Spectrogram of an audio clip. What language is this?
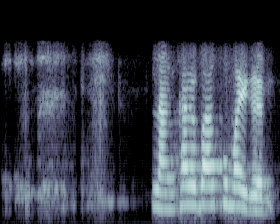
Bodo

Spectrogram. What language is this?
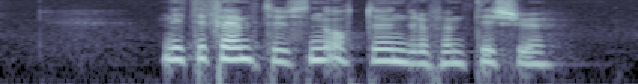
Norwegian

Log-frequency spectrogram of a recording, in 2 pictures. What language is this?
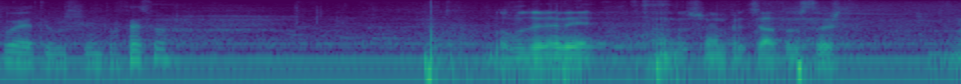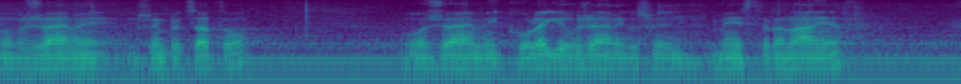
Bulgarian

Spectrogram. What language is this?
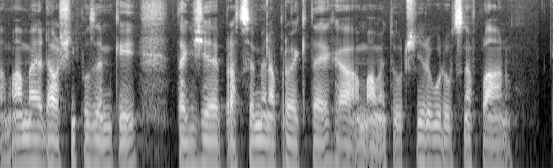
Czech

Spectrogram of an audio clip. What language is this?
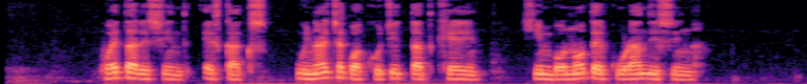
Western Highland Purepecha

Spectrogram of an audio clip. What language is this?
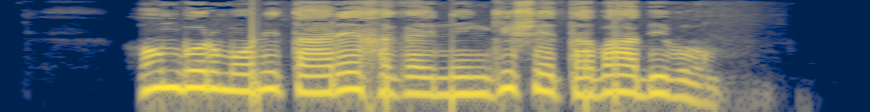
Gawar-Bati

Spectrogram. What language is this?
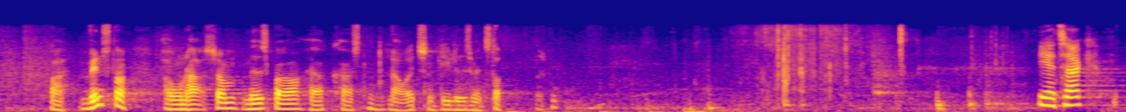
Danish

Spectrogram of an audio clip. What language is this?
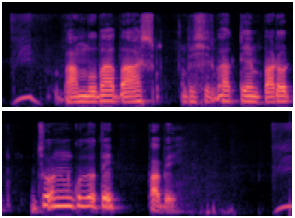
Bangla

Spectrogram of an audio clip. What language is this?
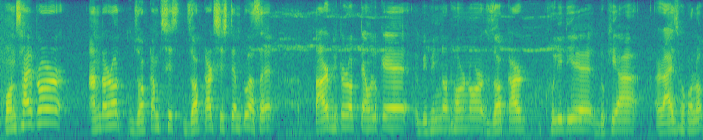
Assamese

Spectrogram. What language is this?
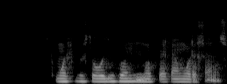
Pashto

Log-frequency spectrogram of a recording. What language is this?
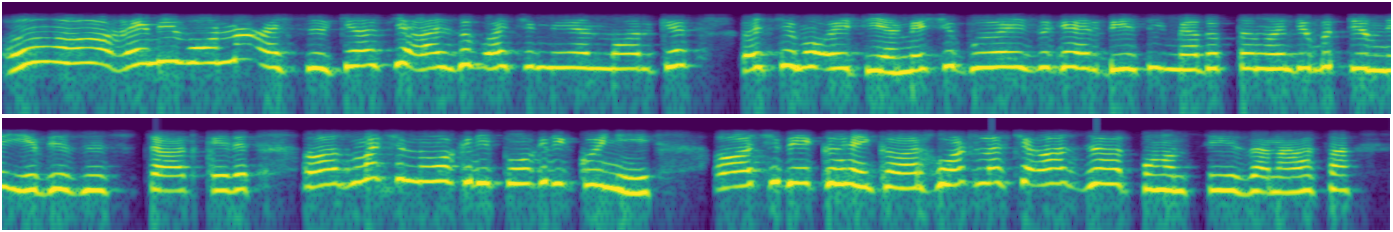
Kashmiri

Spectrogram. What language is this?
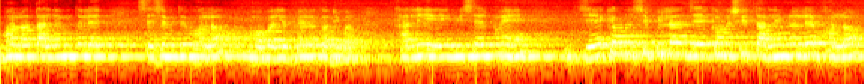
Odia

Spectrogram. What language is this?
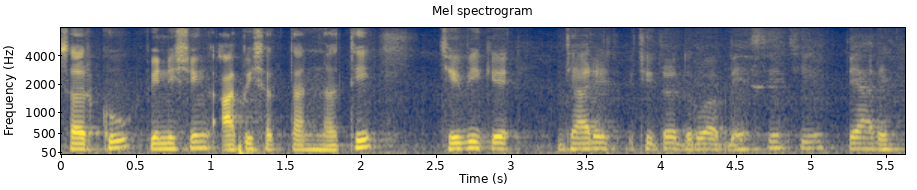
Gujarati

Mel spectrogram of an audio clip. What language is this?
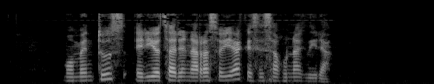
Basque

